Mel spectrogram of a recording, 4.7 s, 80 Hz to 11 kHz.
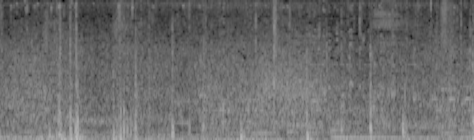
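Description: Geralt's horse Roach gallops in The Witcher 3, a steady run of close hoofbeats that thud and clop across the whole stretch with no talk over it.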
